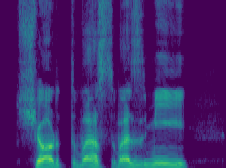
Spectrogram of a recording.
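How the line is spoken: Beast grumbling. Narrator (Russian): заворчал зверь

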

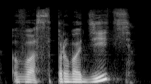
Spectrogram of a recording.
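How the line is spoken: Restrained, firm guard. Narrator (Russian): проговорил охранник сдержанным, но непреклонным тоном

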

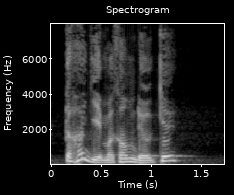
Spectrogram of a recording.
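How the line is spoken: Smiling. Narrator (Vietnamese): Trần Thực mỉm cười

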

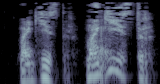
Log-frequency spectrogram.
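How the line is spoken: Whispered call. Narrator (Russian): шепотом позвал я

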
